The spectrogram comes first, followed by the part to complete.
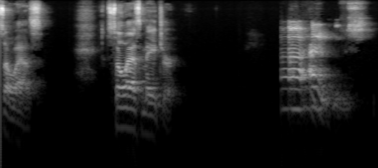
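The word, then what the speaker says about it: psoas major: just pronounced so as so as major i p f PS o yes yes that is pronounced so as major don't say the p p is silent the p is silent so please say again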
